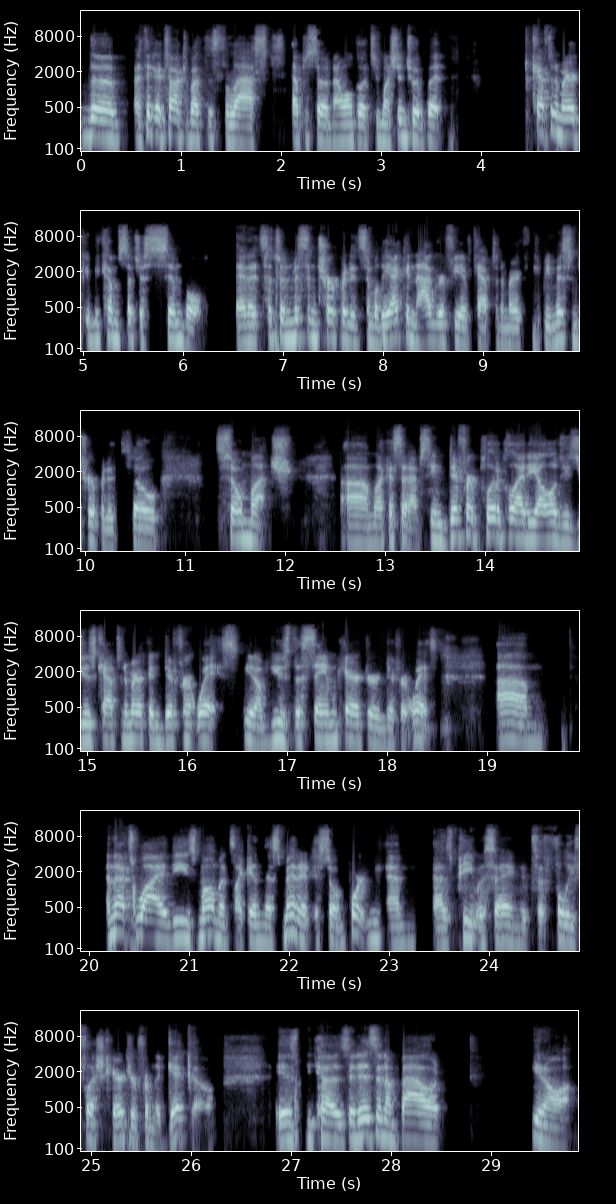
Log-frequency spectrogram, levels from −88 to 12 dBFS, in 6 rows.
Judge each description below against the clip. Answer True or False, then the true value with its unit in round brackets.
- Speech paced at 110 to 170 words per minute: False (200 wpm)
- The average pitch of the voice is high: False (140 Hz)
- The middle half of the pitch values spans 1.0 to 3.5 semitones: False (4.1 semitones)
